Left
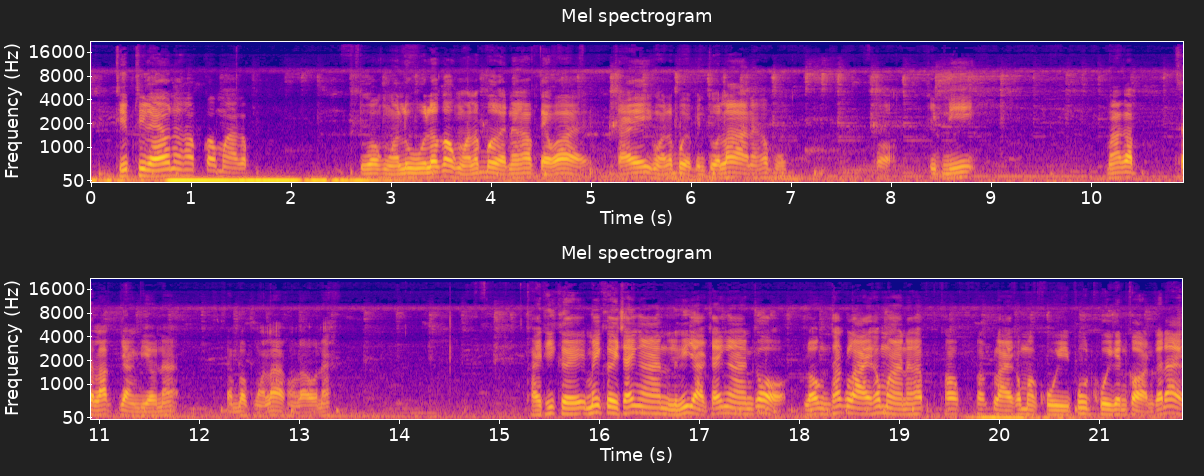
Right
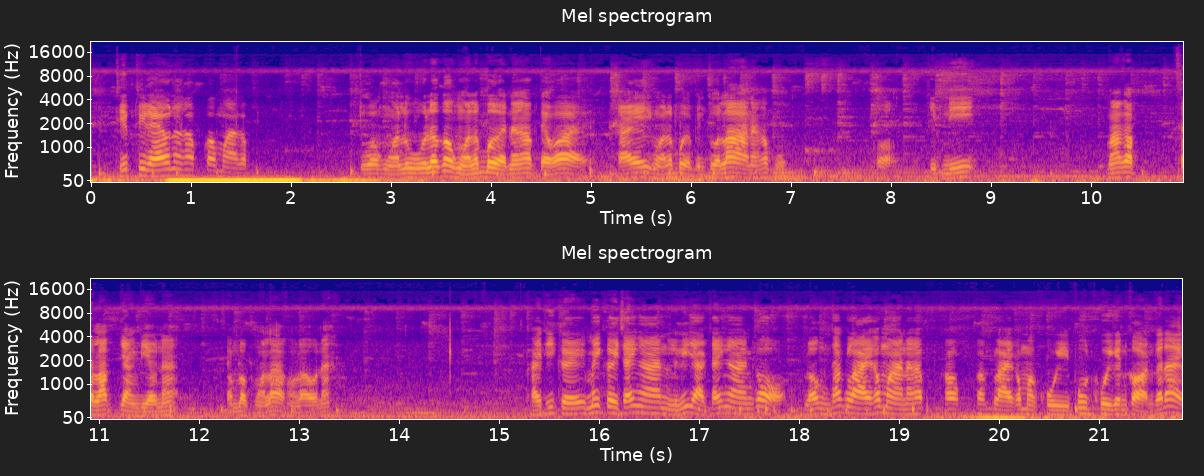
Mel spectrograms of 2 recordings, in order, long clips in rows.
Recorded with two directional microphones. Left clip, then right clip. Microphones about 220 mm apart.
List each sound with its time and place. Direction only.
0.3 s speech: 20° left (ahead or behind)
2.6 s speech: 15° left (ahead or behind)
7.9 s speech: 10° left (ahead or behind)
10.2 s speech: 10° left (ahead or behind)
15.3 s speech: 15° left (ahead or behind)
